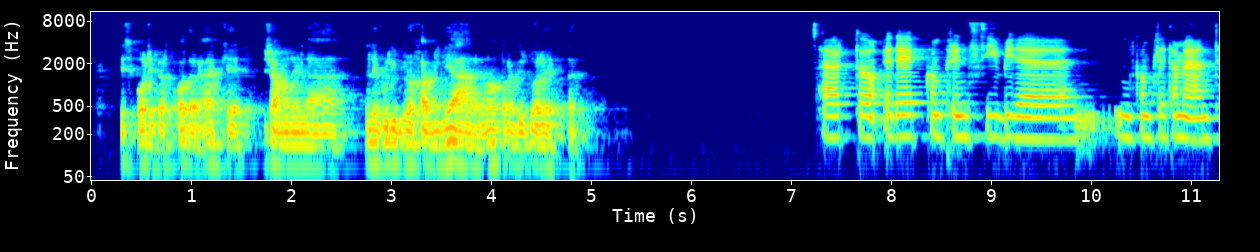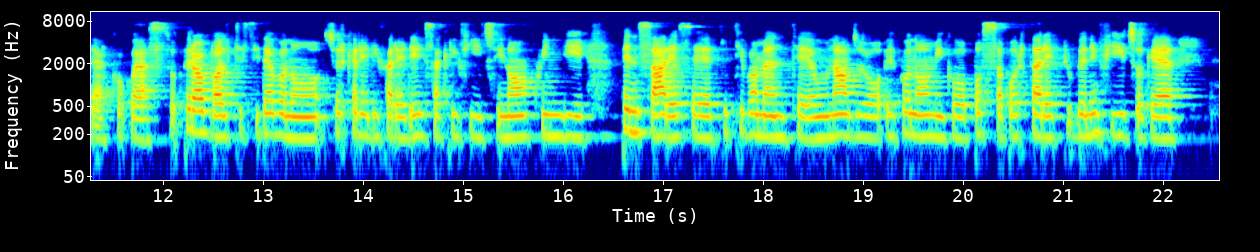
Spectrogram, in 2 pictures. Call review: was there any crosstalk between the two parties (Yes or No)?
No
